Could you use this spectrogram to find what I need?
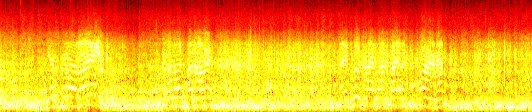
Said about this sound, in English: Our own ship has just gave its warning whistle, and now the flak is coming up in the sky. Looks like we're going to have a night tonight.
